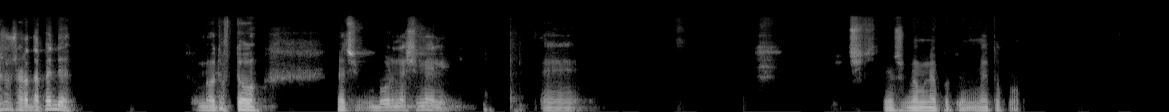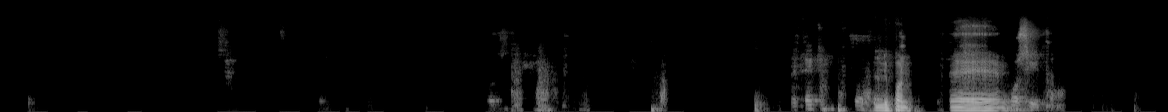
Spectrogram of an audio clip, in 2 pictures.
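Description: A man speaks calmly through an online call, with pauses.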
